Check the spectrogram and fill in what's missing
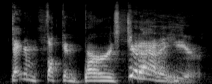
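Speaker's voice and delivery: fed-up, loud, high, irritated shout from a distance. Voicing Dikaios yelling at birds from outside the tents: annoyed shouting. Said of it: "Dikaios shouting from outside the tents".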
